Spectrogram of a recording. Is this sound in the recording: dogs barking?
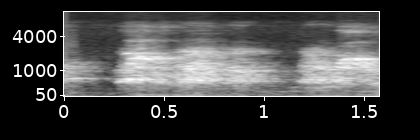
yes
